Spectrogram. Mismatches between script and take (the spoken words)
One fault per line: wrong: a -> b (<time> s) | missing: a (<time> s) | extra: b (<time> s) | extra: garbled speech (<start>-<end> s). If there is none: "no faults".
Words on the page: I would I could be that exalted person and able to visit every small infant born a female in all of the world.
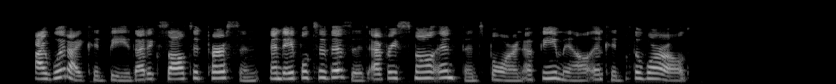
wrong: all -> could (6.0 s)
